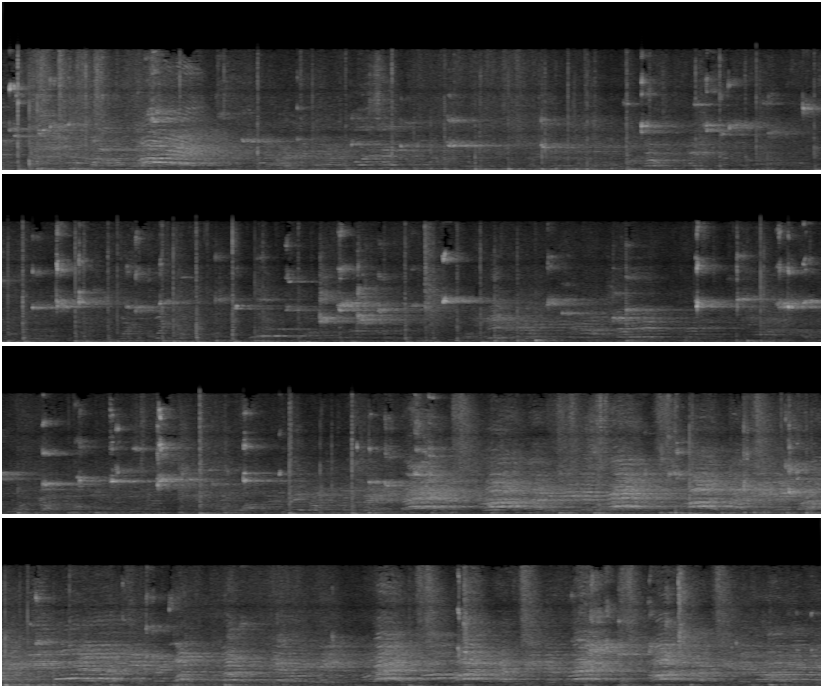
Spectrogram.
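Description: Basketball dribbled and bouncing on a gymnasium's hardwood floor during a game, with voices of spectators and players shouting in the hall. The voices grow louder about two-thirds of the way through.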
